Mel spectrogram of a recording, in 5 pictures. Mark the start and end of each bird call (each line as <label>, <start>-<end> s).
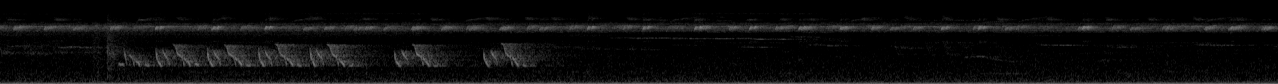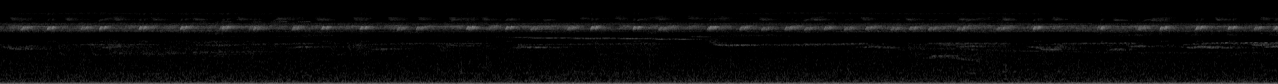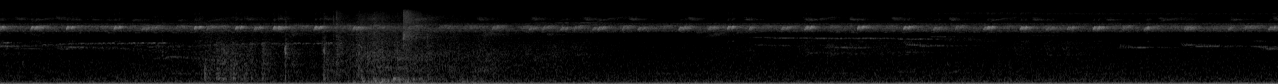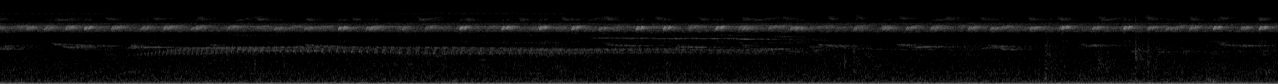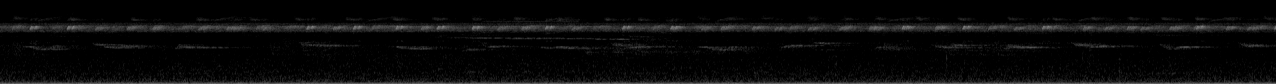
Solitary Black Cacique (Cacicus solitarius), 0.0-1.2 s
Hauxwell's Thrush (Turdus hauxwelli), 0.0-28.9 s
Thrush-like Wren (Campylorhynchus turdinus), 0.9-5.7 s
Lemon-throated Barbet (Eubucco richardsoni), 1.5-5.9 s
Black-faced Antthrush (Formicarius analis), 4.6-6.8 s
Amazonian Grosbeak (Cyanoloxia rothschildii), 5.9-8.3 s
Screaming Piha (Lipaugus vociferans), 9.5-10.3 s
Solitary Black Cacique (Cacicus solitarius), 13.0-26.1 s
Amazonian Grosbeak (Cyanoloxia rothschildii), 17.8-19.9 s
Elegant Woodcreeper (Xiphorhynchus elegans), 21.2-25.1 s
Screaming Piha (Lipaugus vociferans), 22.0-22.5 s
Black-faced Antthrush (Formicarius analis), 25.6-28.2 s
Screaming Piha (Lipaugus vociferans), 27.1-27.8 s
Amazonian Grosbeak (Cyanoloxia rothschildii), 32.8-35.1 s
Hauxwell's Thrush (Turdus hauxwelli), 32.8-63.9 s
Solitary Black Cacique (Cacicus solitarius), 33.3-40.4 s
Lemon-throated Barbet (Eubucco richardsoni), 33.7-35.4 s
Cinnamon-throated Woodcreeper (Dendrexetastes rufigula), 39.4-46.4 s
Amazonian Grosbeak (Cyanoloxia rothschildii), 44.2-46.4 s
Black-faced Antthrush (Formicarius analis), 45.8-48.1 s
Amazonian Grosbeak (Cyanoloxia rothschildii), 55.4-57.8 s
Solitary Black Cacique (Cacicus solitarius), 57.0-63.9 s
